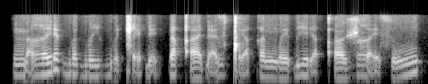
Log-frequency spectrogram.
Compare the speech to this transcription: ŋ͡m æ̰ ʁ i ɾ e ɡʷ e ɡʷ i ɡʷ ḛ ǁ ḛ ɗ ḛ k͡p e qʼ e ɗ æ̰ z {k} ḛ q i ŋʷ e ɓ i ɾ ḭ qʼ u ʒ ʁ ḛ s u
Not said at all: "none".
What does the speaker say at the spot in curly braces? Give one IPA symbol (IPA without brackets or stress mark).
ǃ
